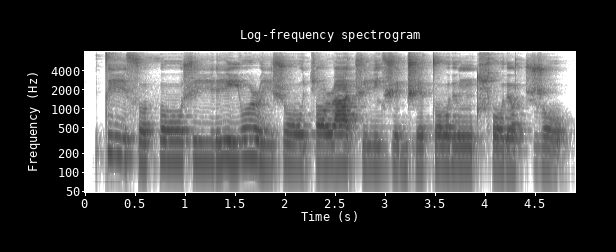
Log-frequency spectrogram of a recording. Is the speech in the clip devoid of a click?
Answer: yes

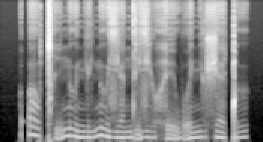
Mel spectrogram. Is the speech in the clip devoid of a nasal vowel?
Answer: yes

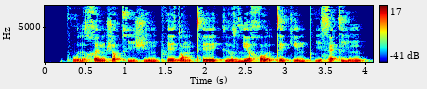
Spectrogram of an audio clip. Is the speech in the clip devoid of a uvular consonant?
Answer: no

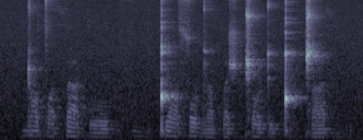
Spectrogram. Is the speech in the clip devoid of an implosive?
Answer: yes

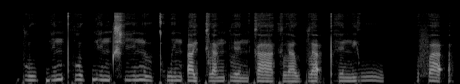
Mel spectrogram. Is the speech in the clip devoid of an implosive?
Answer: yes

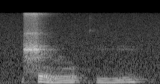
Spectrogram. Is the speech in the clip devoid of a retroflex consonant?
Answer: no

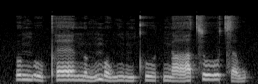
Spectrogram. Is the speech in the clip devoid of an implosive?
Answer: yes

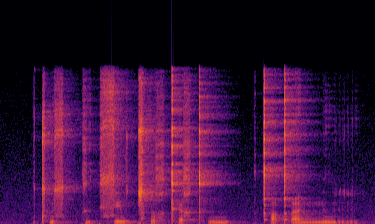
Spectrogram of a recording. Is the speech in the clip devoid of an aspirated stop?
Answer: no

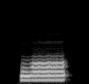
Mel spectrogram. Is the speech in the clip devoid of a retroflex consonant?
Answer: yes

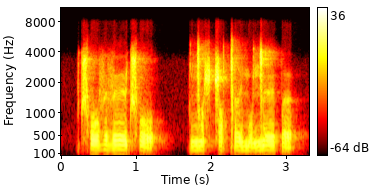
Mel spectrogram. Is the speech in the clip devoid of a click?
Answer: no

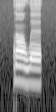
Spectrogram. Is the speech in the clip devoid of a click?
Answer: yes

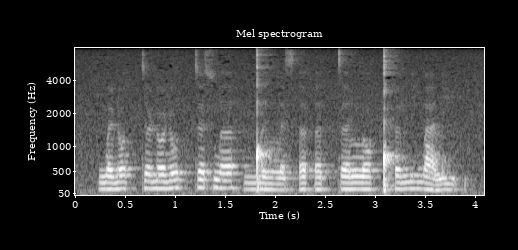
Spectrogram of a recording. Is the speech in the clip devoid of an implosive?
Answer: yes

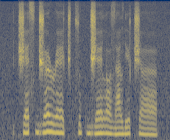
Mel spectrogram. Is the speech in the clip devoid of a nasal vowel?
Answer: yes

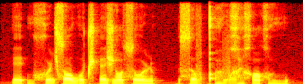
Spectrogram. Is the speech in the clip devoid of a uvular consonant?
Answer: no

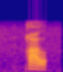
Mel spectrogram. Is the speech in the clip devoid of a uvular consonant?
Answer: no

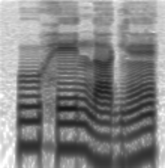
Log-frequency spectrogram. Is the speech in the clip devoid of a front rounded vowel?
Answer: yes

